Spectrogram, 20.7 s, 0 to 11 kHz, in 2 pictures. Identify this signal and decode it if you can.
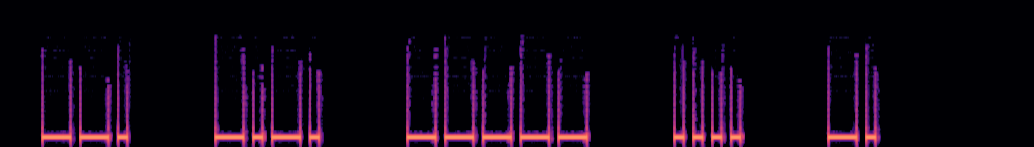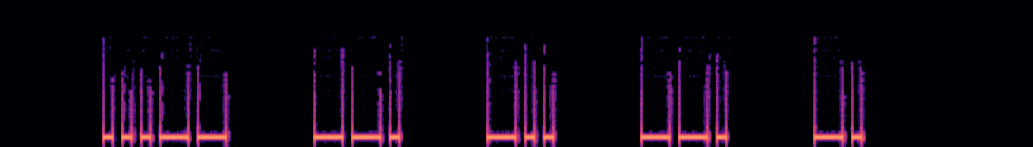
Morse code, heard as a keyed tone, about 13 wpm, spaced as for 7 wpm, 800 Hz. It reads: GC0HN 3GDGN
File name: LEZIONI / 7 GF9Z / 7 G ws 12wpm 3140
